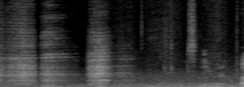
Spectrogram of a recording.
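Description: Breathy gasps, as someone catches their breath after laughing: two strong breaths about a second apart, then a short one near the end.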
